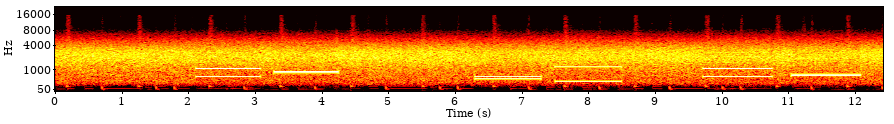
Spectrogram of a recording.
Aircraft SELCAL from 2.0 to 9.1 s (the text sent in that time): GP-KL EG-BQ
